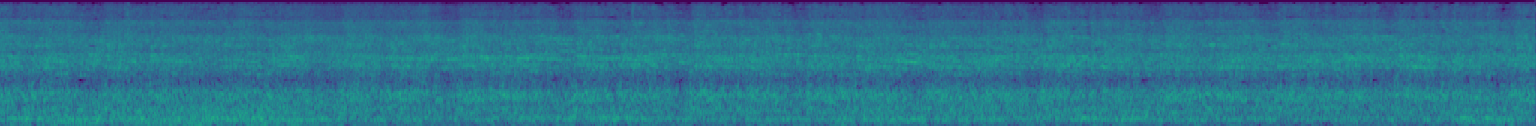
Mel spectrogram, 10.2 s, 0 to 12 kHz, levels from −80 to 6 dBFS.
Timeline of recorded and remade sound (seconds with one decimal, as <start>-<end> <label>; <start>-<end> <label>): 0.0-2.0 recorded; 2.0-3.3 remade; 3.3-10.2 recorded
